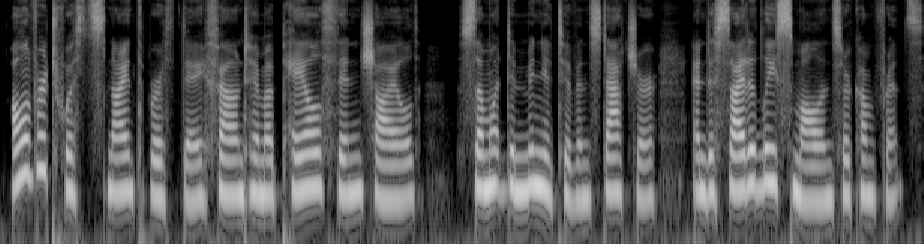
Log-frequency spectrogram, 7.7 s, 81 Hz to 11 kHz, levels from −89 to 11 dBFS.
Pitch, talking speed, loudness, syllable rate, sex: 230 Hz, 150 wpm, -17 LUFS, 5.4 syllables/s, female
